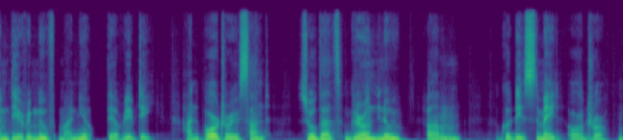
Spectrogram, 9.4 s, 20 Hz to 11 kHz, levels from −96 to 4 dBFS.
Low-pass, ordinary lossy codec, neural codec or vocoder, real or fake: 9.9 kHz; none; codec, 16 kHz in and 24 kHz out, 0.4 kbps, LongCat-Audio-Codec, four codebook decoder; fake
